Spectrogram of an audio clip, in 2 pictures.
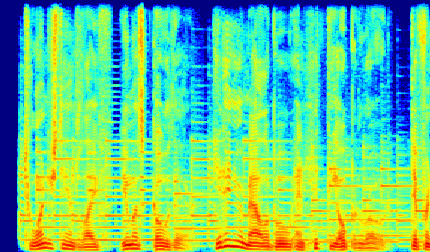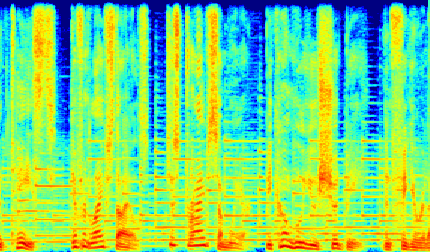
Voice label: commercial

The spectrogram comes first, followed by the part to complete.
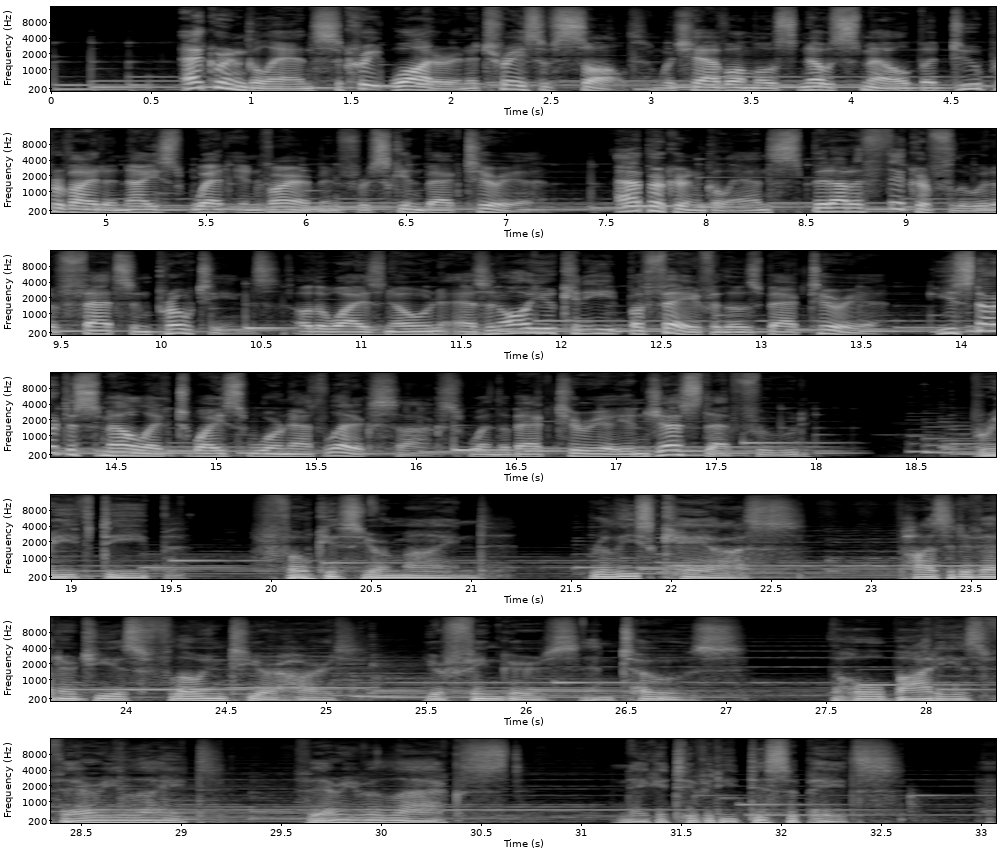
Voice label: narration

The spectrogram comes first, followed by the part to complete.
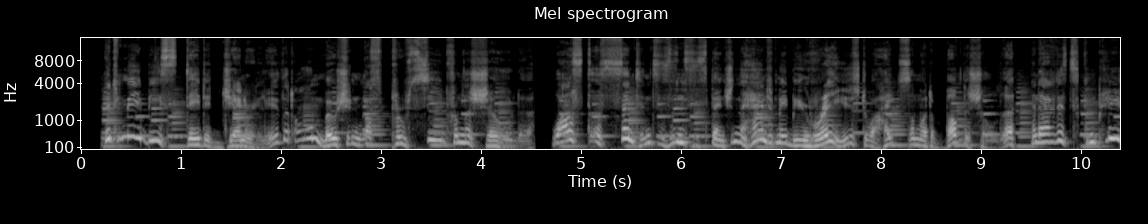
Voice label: NARRATION

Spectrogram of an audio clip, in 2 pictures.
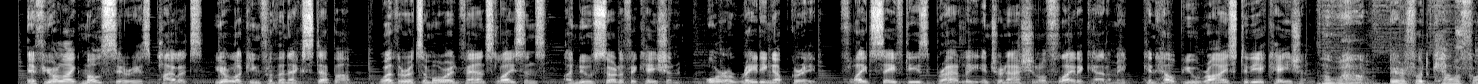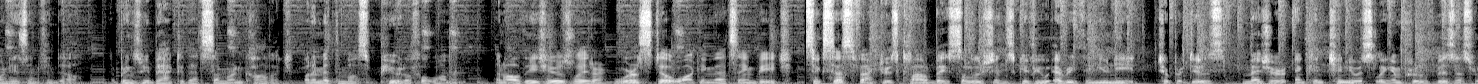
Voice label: commercial

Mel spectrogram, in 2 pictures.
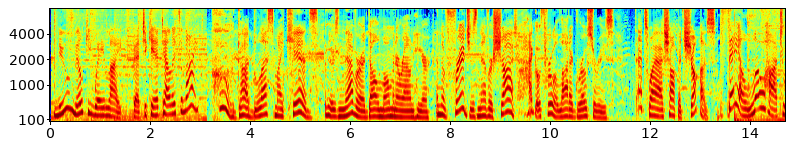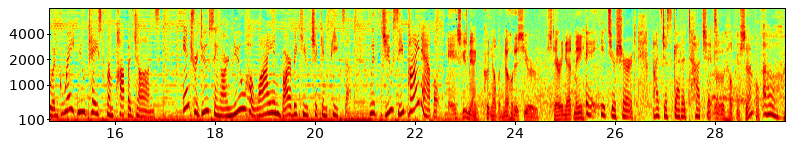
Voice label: commercial

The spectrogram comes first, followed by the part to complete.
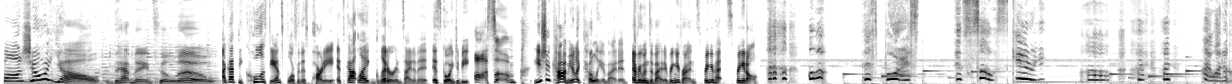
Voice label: character

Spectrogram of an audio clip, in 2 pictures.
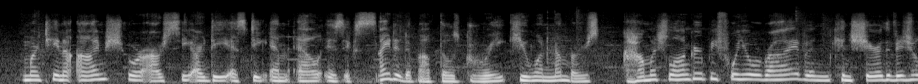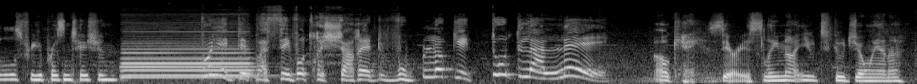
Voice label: Conference Call

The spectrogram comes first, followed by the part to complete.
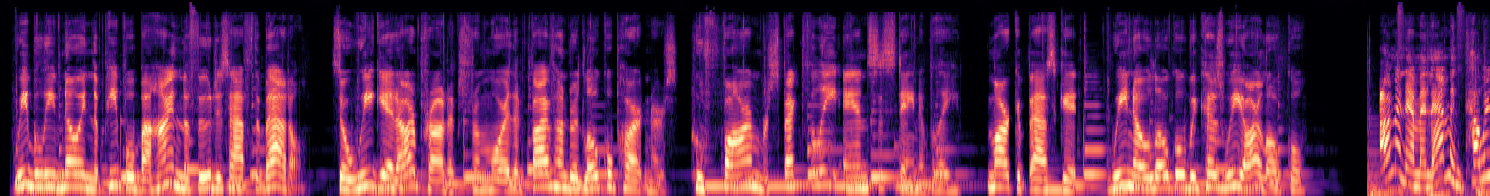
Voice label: COMMERCIAL

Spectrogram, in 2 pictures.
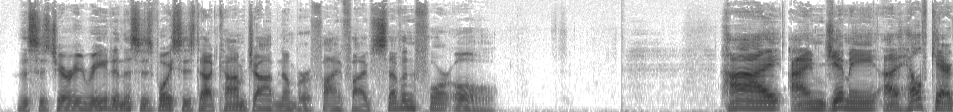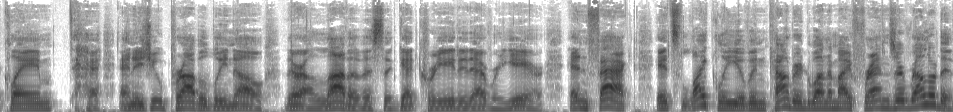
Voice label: narration

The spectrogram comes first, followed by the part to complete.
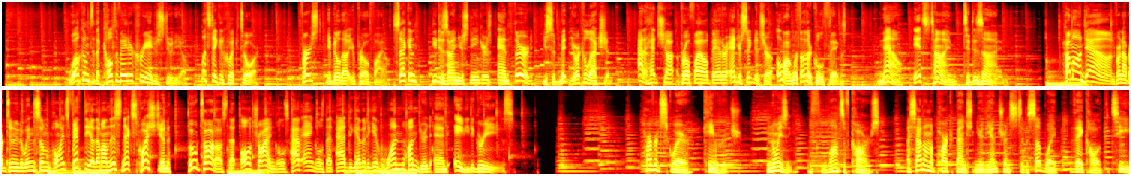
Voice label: NARRATION

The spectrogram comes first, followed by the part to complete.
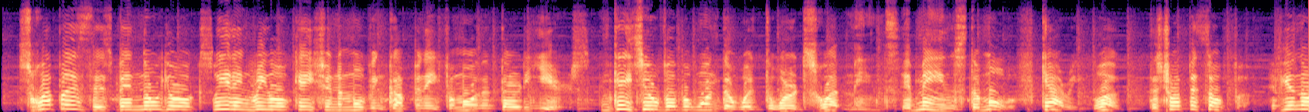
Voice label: NARR

